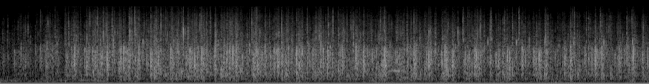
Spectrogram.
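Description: Audience applauding at the end of a song, the clapping building up over the first second and then holding steady.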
